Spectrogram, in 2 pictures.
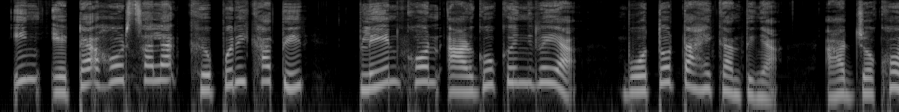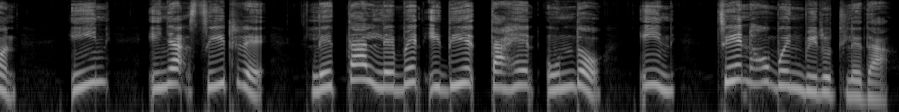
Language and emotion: Santali, fearful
